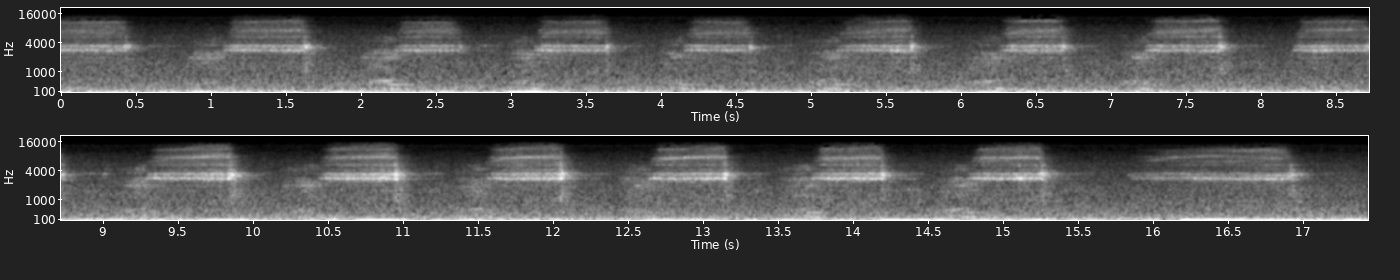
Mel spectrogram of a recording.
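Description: Man's sharp, hissing breaths, about one a second, with a faint whistle to each, over a low hum. A low thump comes near the end.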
